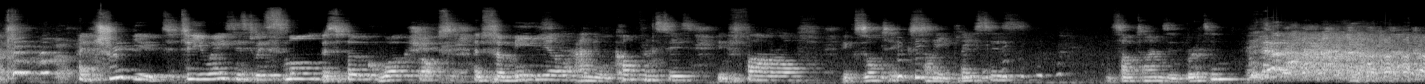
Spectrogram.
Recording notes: The live reading took place at the UACES 50th Anniversary Reception, held at the British Academy, 8th December 2017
